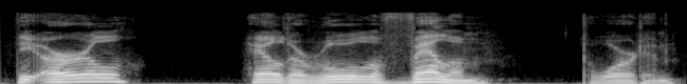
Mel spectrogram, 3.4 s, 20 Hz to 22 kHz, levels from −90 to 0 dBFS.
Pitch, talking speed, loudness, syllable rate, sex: 120 Hz, 155 wpm, -17 LUFS, 4.5 syllables/s, male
